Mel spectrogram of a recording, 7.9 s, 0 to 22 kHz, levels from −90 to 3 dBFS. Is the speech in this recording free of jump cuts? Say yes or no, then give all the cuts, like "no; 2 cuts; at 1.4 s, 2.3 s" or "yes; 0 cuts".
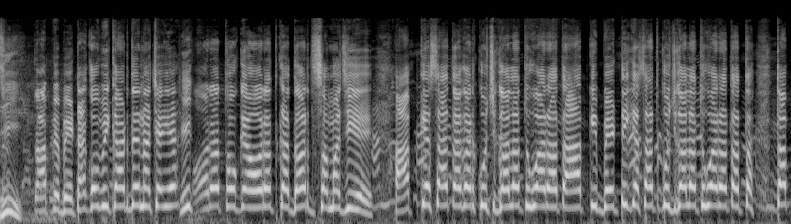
no; 1 cut; at 2.0 s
